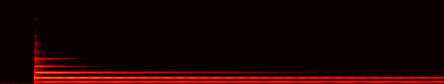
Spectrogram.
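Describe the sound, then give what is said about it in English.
A meditation bell is struck once to begin a meditation practice and rings on alone for several seconds, its mellow low tone and brighter overtones slowly fading with a gentle wavering shimmer. “Now let's invite the bell and begin.”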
